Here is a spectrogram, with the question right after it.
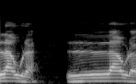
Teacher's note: En español, la L hace que el aire pase por los laterales de los dientes. La lengua, digamos, está la lengua, toca por todos los lados a los dientes. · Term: sonido lateral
